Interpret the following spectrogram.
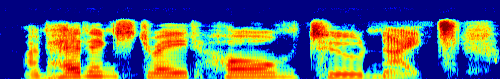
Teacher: difference that i hear is i'm heading straight home tonight that i really drop my voice on tonight · I really drop my voice on tonight because it's the end of the sentence. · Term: voice drop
